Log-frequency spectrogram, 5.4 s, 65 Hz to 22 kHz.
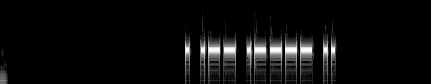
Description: Morse code, heard as a keyed tone, about 25 wpm, 700 Hz. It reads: EW1I
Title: DXCC-100 Call Signs - 4 Characters - 25wpm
